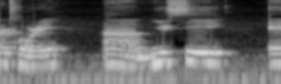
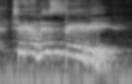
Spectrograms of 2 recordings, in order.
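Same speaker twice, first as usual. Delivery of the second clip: high, excited show-off call; 11 semitones higher than usual. Acted. Cyborg showing off his cannon arm, high excited call. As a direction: brag about the new cannon arm. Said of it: "he's like".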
